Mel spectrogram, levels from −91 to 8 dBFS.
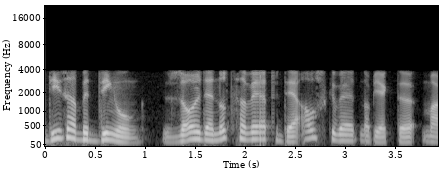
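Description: Between 2.11 and 2.29 s there is packet loss with pitch repetition: about 110 ms of audio goes missing in short gaps scattered across 180 ms, the longest only 30 ms, which suggests small packets of around 10 ms. At each gap the receiver replays the last pitch period to cover the hole, so the speech briefly takes on a held, buzzy quality. The gaps are too short for the fade-out to reach silence. The band limit of the G.711 telephone coding remains audible through this stretch.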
